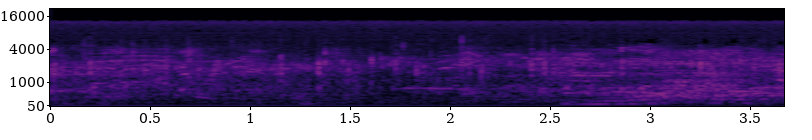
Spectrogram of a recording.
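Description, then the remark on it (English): A steady, dense wash of basketball crowd noise fills a gym, with Elm Creek fans cheering and murmuring at a constant moderate level late in a game that sends their team to a conference championship, mixed voices blending together without pause. “And Elm Creek coming to the realization that they will play for a conference championship tomorrow. They're starting to make just a little bit more noise.”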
